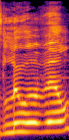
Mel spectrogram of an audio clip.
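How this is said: It is said in a general, non-regional accent. This is how most people say it. "Most people say it as Louisville"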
